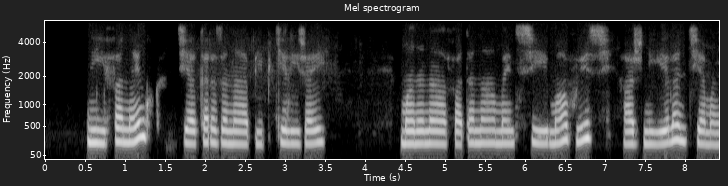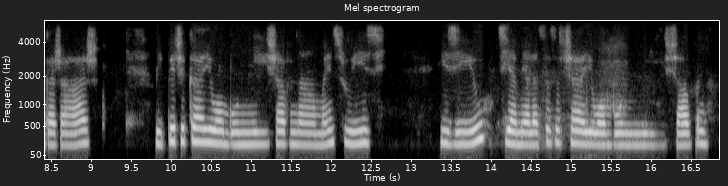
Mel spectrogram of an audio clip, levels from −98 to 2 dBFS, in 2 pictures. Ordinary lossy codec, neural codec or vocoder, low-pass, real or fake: Opus, 24 kbps; none; 5.4 kHz; real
